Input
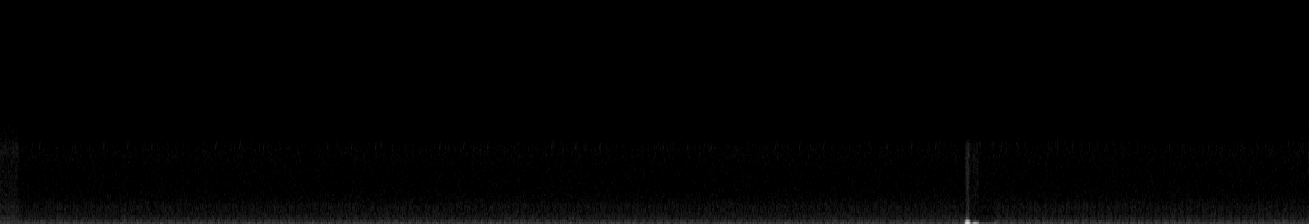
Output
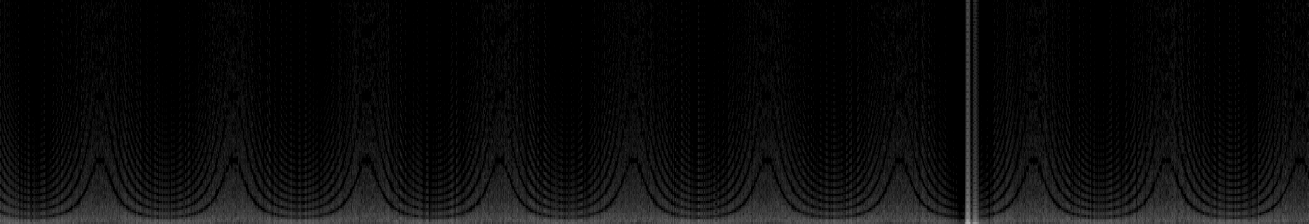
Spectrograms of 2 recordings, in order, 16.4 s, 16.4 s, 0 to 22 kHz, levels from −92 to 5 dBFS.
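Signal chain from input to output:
reversed playback
downward compressor 16 to 1, threshold −32 dBFS, peak gain reduction 18.5 dB
reversed playback
high-pass filter 480 Hz 12 dB per octave
spectral tilt −2 dB per octave
random phases in short frames
sample-and-hold swept by an LFO 34×, swing 160% 0.6 Hz
level +18 dB

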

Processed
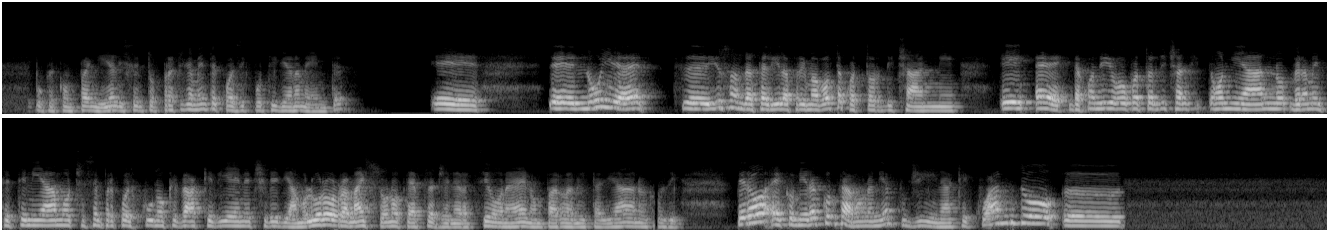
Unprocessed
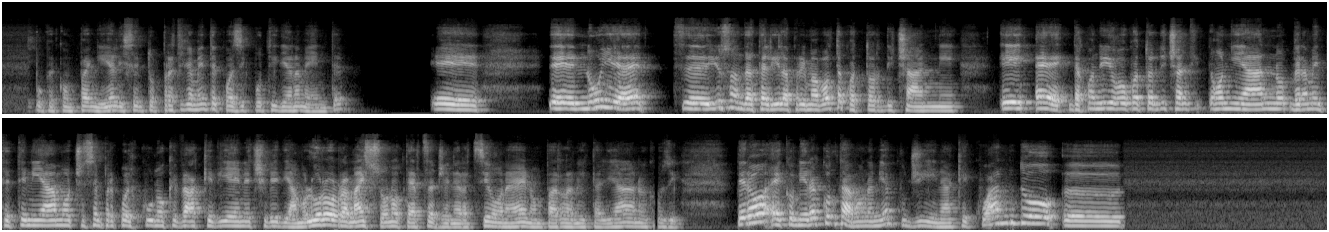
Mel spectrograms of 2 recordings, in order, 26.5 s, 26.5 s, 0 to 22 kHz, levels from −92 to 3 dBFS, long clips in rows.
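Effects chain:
low-pass filter 1,600 Hz 24 dB per octave
level −5.5 dB

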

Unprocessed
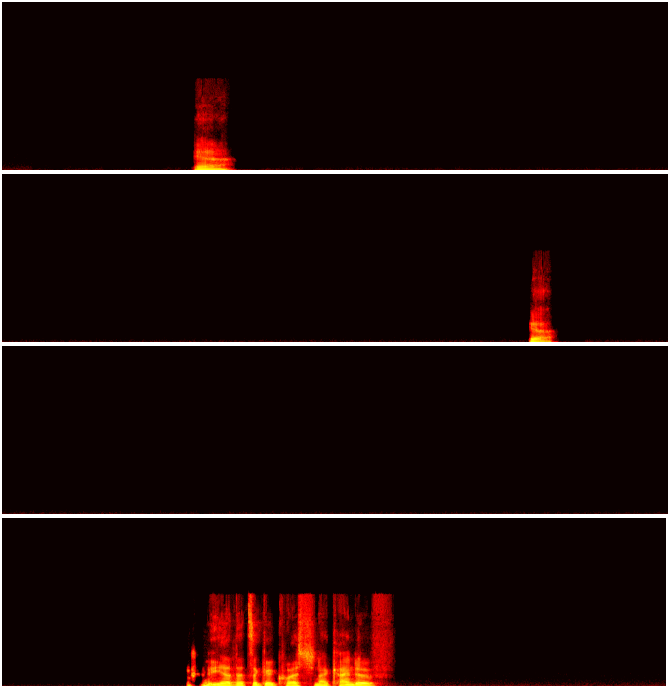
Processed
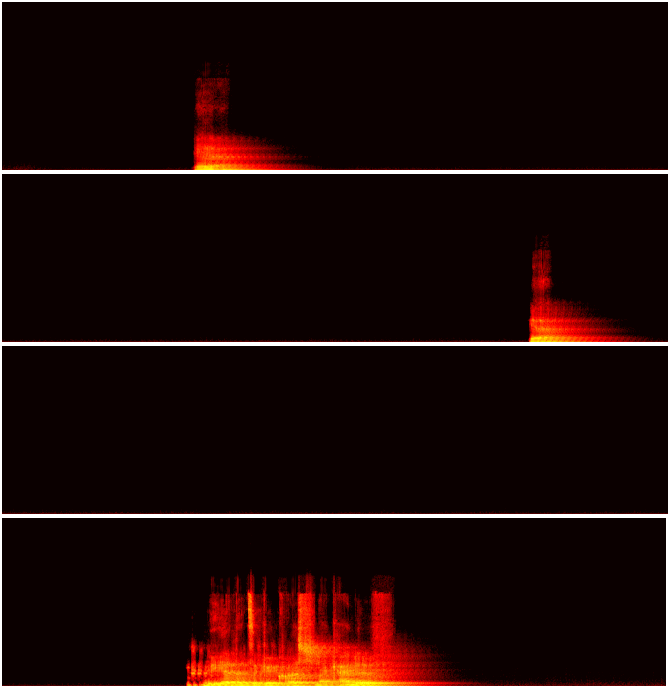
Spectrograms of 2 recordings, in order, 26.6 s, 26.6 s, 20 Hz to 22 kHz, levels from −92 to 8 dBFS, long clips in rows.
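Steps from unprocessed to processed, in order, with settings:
transient designer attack 0 dB, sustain +7 dB
spring reverb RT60 1 s, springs 59 ms, chirp 20 ms, DRR 0.5 dB
formants moved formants +3 semitones
level −4 dB

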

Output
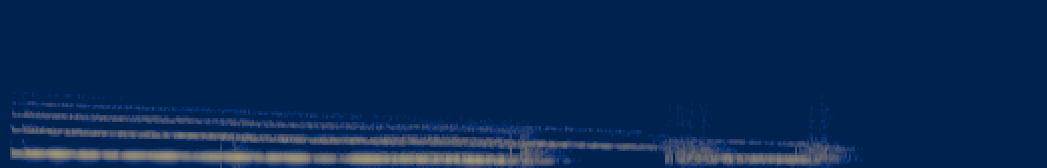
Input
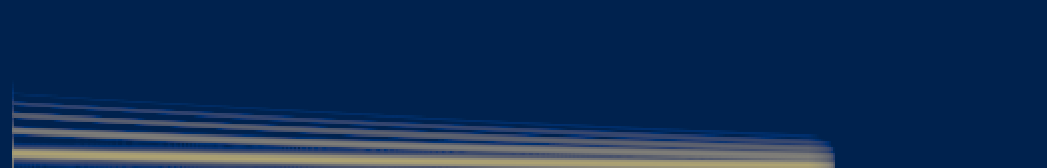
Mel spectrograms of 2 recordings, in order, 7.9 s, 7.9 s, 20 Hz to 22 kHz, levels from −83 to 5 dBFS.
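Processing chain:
three sine waves on the formant tracks
0:01.66–0:04.17: low-shelf EQ 440 Hz +10.5 dB
0:04.68–0:05.83: gain on a spectral selection 370–910 Hz −7 dB
spectral tilt +4.5 dB per octave
downward compressor, threshold −30 dBFS, peak gain reduction 6.5 dB
soft clipping −32 dBFS, distortion −17 dB
dense smooth reverb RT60 0.56 s, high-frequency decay 0.5×, pre-delay 75 ms, DRR −4.5 dB
level −8.5 dB

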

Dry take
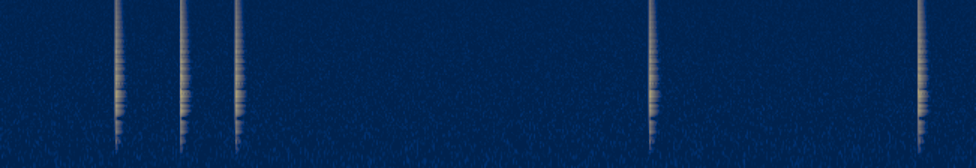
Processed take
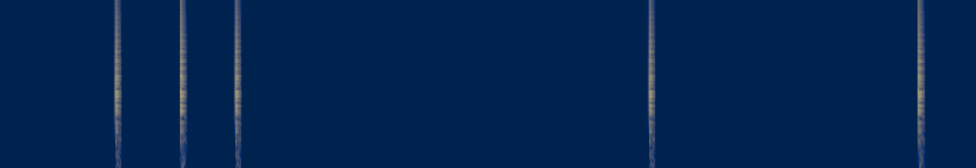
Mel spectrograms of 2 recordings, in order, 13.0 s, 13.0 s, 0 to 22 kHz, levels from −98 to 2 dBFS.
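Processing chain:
high-shelf EQ 5,800 Hz −4.5 dB
dead-zone distortion −50.5 dBFS

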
